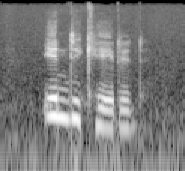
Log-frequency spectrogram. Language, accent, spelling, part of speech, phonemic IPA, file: English, US, indicated, verb, /ˈɪndɪkeɪtɪd/, En-us-indicated.ogg
- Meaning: simple past and past participle of indicate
